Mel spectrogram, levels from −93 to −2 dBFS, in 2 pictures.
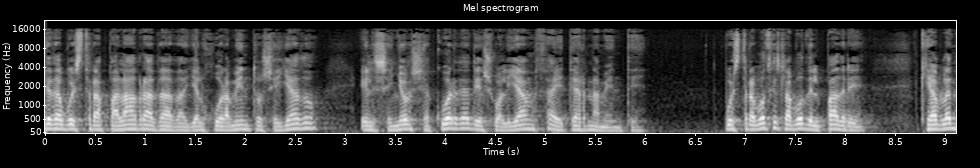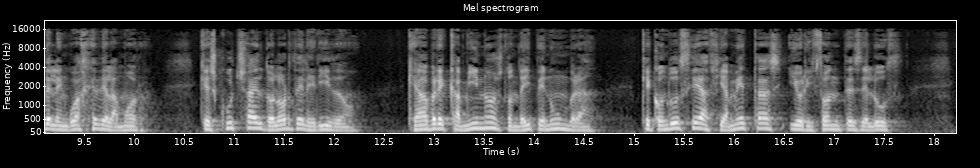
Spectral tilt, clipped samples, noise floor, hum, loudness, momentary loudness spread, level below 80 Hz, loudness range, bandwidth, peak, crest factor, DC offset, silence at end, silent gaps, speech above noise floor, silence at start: -5.5 dB/octave; under 0.1%; -60 dBFS; none; -18 LUFS; 10 LU; -56 dBFS; 2 LU; 16.5 kHz; 0 dBFS; 18 dB; under 0.1%; 0.6 s; none; 43 dB; 0 s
